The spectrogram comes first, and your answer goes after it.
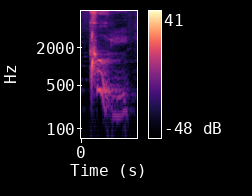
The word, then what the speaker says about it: kull: Then we also have the word kull with double L, which makes the U short.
